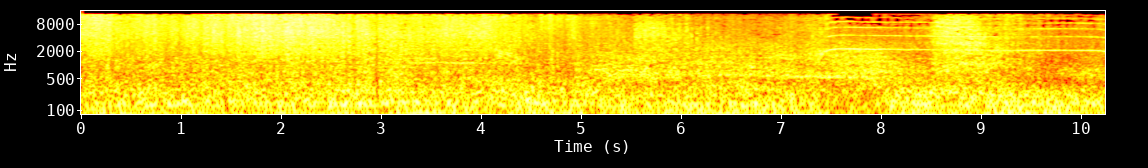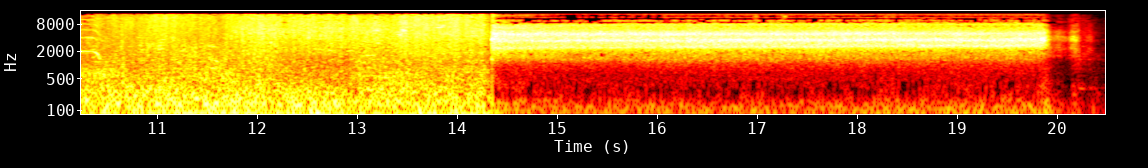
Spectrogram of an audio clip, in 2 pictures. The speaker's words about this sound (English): He's traveling at a high rate of speed. He hits the curb. He's now almost airborne. He comes crashing down. He sideswipes a white Miata. He loses control of the vehicle. He slams into a security fence and crashes into the radio tower.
